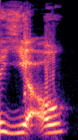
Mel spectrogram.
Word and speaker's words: 有: So 有 if you don't know, write down the pinyin. It's what is spelled like Y-O-U in third tone.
